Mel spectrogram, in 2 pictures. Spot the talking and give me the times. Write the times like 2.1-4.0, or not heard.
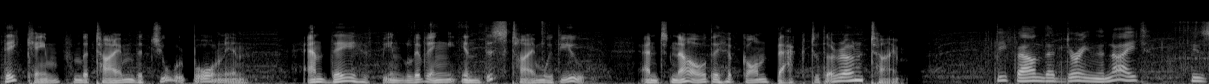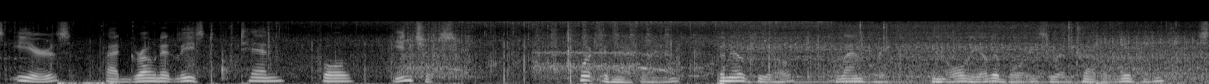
0.0-9.1, 9.9-16.8, 17.8-24.1.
